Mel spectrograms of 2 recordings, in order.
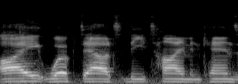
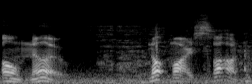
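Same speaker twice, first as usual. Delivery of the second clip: sad, heartbroken, very slow, distraught lament; 3 semitones higher than usual. Retelling the scene where Mystique finds files on Nightcrawler, mock-distraught Mystique. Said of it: "was that a Nixon impression or a McKellen impression?".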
